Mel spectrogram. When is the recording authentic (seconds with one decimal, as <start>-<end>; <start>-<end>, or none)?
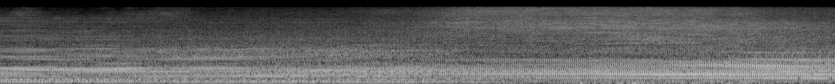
0.0-0.5; 1.9-2.4; 3.7-6.5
